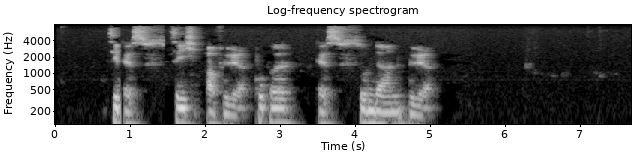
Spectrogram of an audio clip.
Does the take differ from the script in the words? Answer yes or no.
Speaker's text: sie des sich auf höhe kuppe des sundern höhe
no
